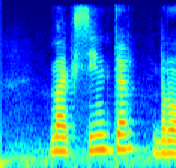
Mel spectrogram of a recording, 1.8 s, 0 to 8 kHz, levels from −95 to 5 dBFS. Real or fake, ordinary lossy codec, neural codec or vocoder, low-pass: fake; AAC, 48 kbps; codec, 16 kHz, 1 kbps, FunCodec, trained on LibriTTS, 50 frames a second; 7.2 kHz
